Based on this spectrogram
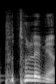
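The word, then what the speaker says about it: Ptolemy: 이집트와 그 다음에 팔레스틴을 다스리는 나라가 여러분이 잘 아는 톨레미 왕조 혹은 프톨레미 왕조. 피가 묵음인 게 있고 묵음이 아닌 경우가 있어요. 그래서 어디는 프톨레미, 어디는 톨레미라고 하는데 그래서 이스라엘 지도를 놓고 보면요.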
